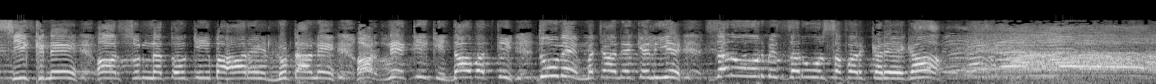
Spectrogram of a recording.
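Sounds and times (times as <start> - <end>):
speech: 0.1 - 11.1
crowd at an Islamic religious gathering chanting in unison: 9.4 - 11.5.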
